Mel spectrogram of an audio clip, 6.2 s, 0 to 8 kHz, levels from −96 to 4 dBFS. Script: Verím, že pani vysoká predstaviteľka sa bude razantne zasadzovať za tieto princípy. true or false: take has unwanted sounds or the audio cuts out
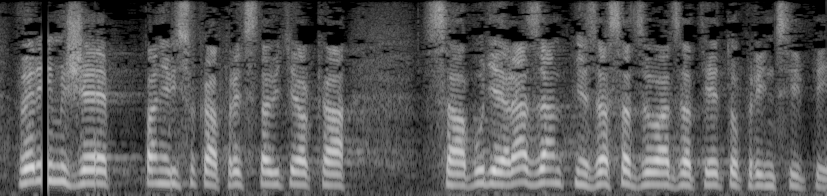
true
